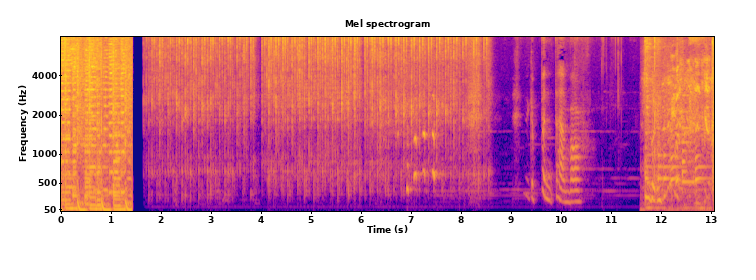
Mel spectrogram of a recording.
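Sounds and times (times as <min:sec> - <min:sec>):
toy rattling clatter: 0:01.6 - 0:08.6.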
